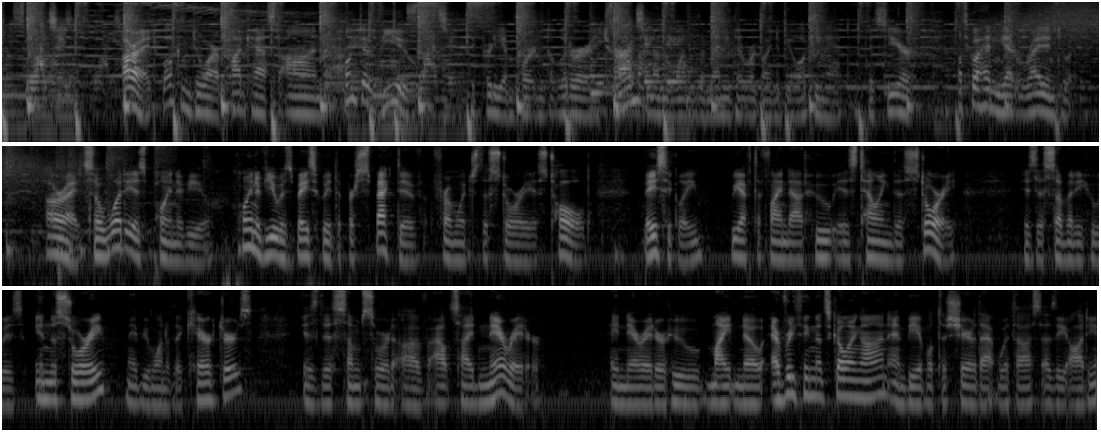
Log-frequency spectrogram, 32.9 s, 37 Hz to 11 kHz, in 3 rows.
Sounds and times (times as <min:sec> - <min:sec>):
Narration, monologue: 0:00.0 - 0:32.8.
